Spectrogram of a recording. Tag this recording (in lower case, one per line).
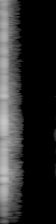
hands
finger snapping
